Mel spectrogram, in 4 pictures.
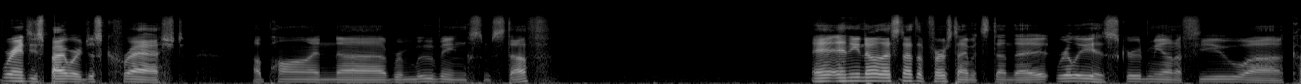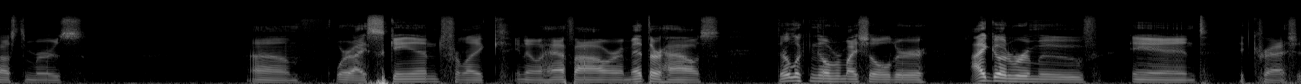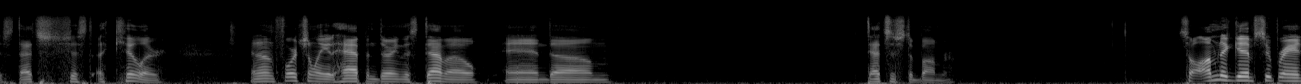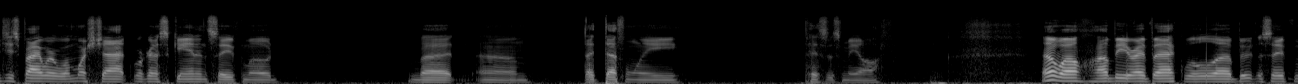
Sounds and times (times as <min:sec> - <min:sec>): Speech: 0:00.0 - 0:01.9, 0:02.5 - 0:05.6, 0:08.1 - 0:13.9, 0:15.5 - 0:27.7, 0:28.5 - 0:32.2, 0:34.7 - 0:35.6, 0:37.8 - 0:41.8, 0:43.1 - 0:45.9, 0:47.1 - 0:48.0, 0:49.4 - 0:52.0.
